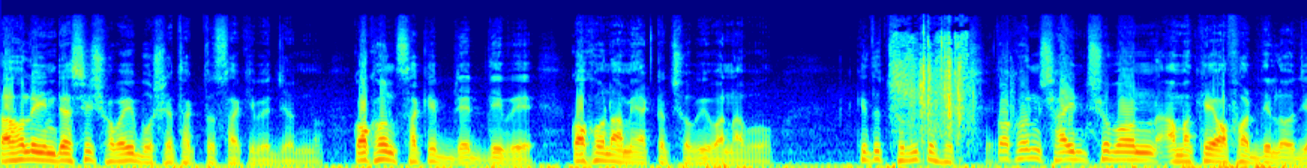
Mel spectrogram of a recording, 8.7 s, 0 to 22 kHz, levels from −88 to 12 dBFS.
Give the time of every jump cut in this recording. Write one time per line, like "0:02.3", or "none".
0:06.5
